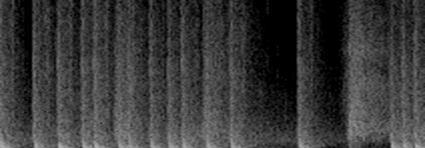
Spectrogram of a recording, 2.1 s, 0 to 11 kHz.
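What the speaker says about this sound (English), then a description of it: "Some gunfire being heard" Gunfire in the Arma 3 video game: rapid, close bursts of automatic shots in quick succession, with a short pause before a final burst.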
